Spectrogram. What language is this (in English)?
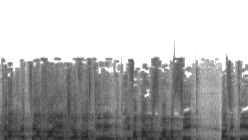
Hebrew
